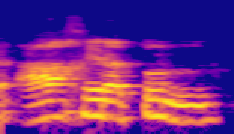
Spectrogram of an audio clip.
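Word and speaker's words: آخرة: So the word is akhiratun is the actual word. Okay, when you stop, you say akhirat.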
